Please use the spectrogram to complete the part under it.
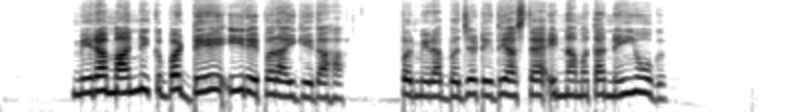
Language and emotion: Dogri, sad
